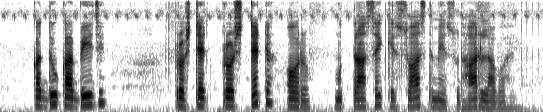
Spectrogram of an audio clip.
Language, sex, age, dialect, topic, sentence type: Magahi, female, 36-40, Central/Standard, agriculture, statement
